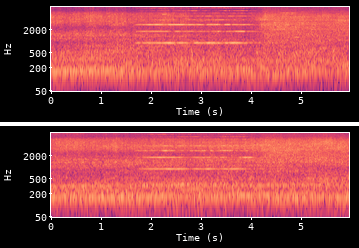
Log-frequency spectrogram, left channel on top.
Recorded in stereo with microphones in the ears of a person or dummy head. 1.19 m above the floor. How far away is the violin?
About 1.5 m.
